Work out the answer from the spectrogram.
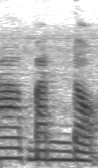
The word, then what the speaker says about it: บัณเฑาะก์: ก็ คือ กลอง บัณเฑาะว์ นะ คะ อ่าน ว่า บัณเฑาะก์ นะ คะ ก็ คือ กลอง เมื่อ สอง หน้า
